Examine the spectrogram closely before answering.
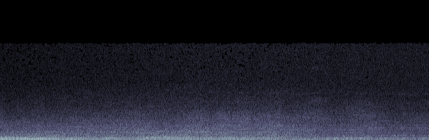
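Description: A steady, heavy engine roar with a deep rumbling low end from a squadron of military attack helicopters flying over a hut, holding fairly even loudness throughout with no voices.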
